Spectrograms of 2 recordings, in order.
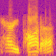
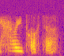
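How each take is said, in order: First: It is said in an American English accent. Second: It is said in a British English accent. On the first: "I could say it in American" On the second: "in my English accent"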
